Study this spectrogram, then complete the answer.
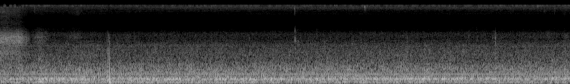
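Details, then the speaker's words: Bestway Lay-Z-Spa Miami inflatable hot tub, about three years old, jets on: steady even blower rush with a low hum underneath, bubbling well, no knocks or rattles; air pump running normally. "So as you can see, it bubbles pretty good. If you put your back right up against there, you'll get some good little kind of bubble massaging action on your back. And it runs pretty well."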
